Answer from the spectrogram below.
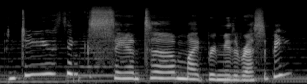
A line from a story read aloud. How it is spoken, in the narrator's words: Scarlet laughs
